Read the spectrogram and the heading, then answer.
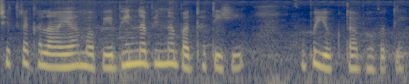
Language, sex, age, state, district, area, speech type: Sanskrit, female, 30-45, Maharashtra, Nagpur, urban, spontaneous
